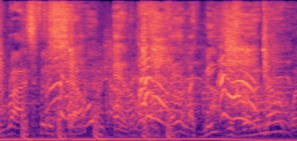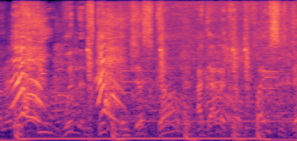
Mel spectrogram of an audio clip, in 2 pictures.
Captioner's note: girl pants rhythmically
